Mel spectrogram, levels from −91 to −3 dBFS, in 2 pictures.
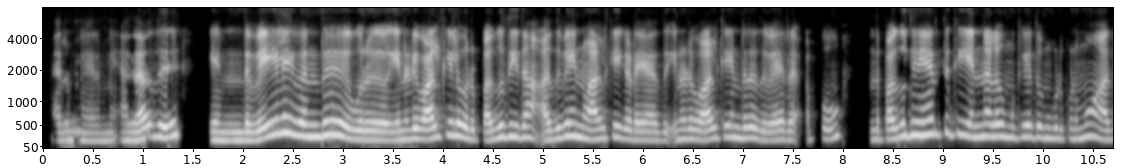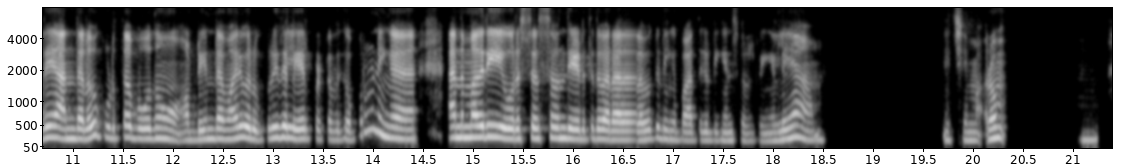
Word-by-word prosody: அருமை, 180 0 -7
அருமை. 170 +1 -9
அதாவது 230 +7 +3 0.5
இந்த 175 0 0
வேலை 300 +9 +7 0.2
வந்து 255 +2 +4 0.3
ஒரு 195 -1 +2 0.3
என்னுடைய 200 +3 +2
வாழ்க்கையில 260 +6 +4
ஒரு 200 - -3
பகுதி 245 +7 +2
தான். 235 - 0
அதுவே 225 +8 +1
என் 230 -5 +1
வாழ்க்கை 220 +4 +1
கிடையாது. 185 -2 -1
என்னுடைய 205 +1 -3
வாழ்க்கைன்றது 230 +2 0
அது 185 - -4
வேற. 195 0 -1 0.2
அப்போ 205 +1 -10 0.4
அந்த 200 0 -7
பகுதி 265 +7 +2
நேரத்துக்கு 305 0 +1
என்ன 245 +1 -1
அளவு 260 0 +1
முக்கியத்துவம் 240 -1 -4
கொடுக்கணுமோ! 215 +4 -6
அதே 230 +5 -2
அந்த 215 0 -4
அளவு 240 +6 -2
கொடுத்தா 230 +2 -5
போதும் 215 -1 -4
அப்பிடின்றமாரி 210 +4 -4
ஒரு 200 - -5
புரிதல் 230 0 -2
ஏற்பட்டதுக்கு 200 -2 -10
அப்புறம், 370 - -13
நீங்க 240 -5 -1 0.6
அந்த 240 0 0
மாதிரி 245 +1 +4 0.2
ஒரு 210 0 -3
ஸ்ட்ரெஸ்ஸ 220 +1 -6
வந்து 220 -2 0
எடுத்துட்டு 205 0 -4
வராத 190 0 -1
அளவுக்கு 200 +4 -7
நீங்க 190 -1 -13
பார்த்துக்கிட்டிங்கன்னு 175 0 -12
சொல்றீங்க 165 0 -17
இல்லயா! 230 +6 -4 1.5
நிச்சயமா. 180 0 -12
ரொம் 230 +1 -2 0.8
ம் 185 - -14
210 Hz, 150 wpm, -19 LUFS, 190-240 Hz, 1.5 s, வேலை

